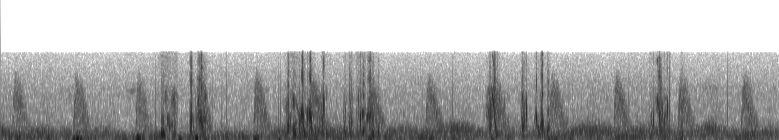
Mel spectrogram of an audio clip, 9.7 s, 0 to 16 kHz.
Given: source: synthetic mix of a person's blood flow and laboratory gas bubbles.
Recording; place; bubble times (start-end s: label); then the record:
Doppler ultrasound of blood flow; subclavian vein
1.97-2.23 s: bubbles
2.35-2.64 s: bubbles
3.54-3.95 s: bubbles
4.00-4.13 s: bubbles
4.28-4.76 s: bubbles
6.06-6.35 s: bubbles
6.49-6.62 s: bubbles
6.66-6.88 s: bubbles
8.11-8.38 s: bubbles
8.49-8.56 s: bubbles
From the record:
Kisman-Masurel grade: 223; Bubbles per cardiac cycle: several, 3 to 8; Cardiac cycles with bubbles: 10 to 50%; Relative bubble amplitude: loud (0.450 to 0.775); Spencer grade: 2 (many but less than half of the cardiac periods contain bubble signals, singularly or in groups); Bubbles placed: anywhere in the cardiac cycle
